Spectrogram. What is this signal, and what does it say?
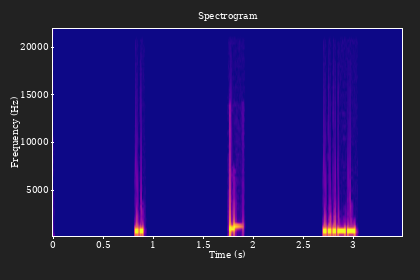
Morse code, heard as a keyed tone, about 48 wpm, 700 Hz. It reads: I 3
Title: Single Character (Letter:Number:Punctuation:Prosign) 50wpm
